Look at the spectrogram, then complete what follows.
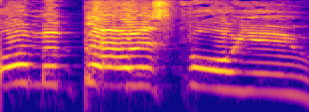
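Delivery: very loud, very high, shrill, full-on screaming rant. Performing a Gordon Ramsay rant at Rachael Ray when asked. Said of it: "what's your Rachael Ray Gordon Ramsay rant?".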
